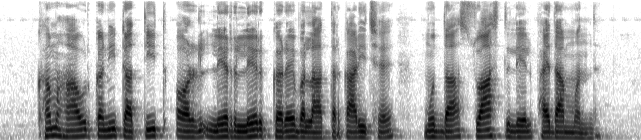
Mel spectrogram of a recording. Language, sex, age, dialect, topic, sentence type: Maithili, male, 18-24, Bajjika, agriculture, statement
